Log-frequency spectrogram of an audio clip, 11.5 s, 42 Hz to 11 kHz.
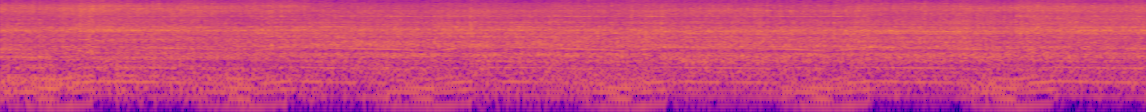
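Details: Onan MicroQuiet 4000 generator engine with clean carburetor, new air filter, good fuel pump flow and near-new spark plug: idle hunts unevenly, surging and dropping every couple of seconds; rough idle, cause not found.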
